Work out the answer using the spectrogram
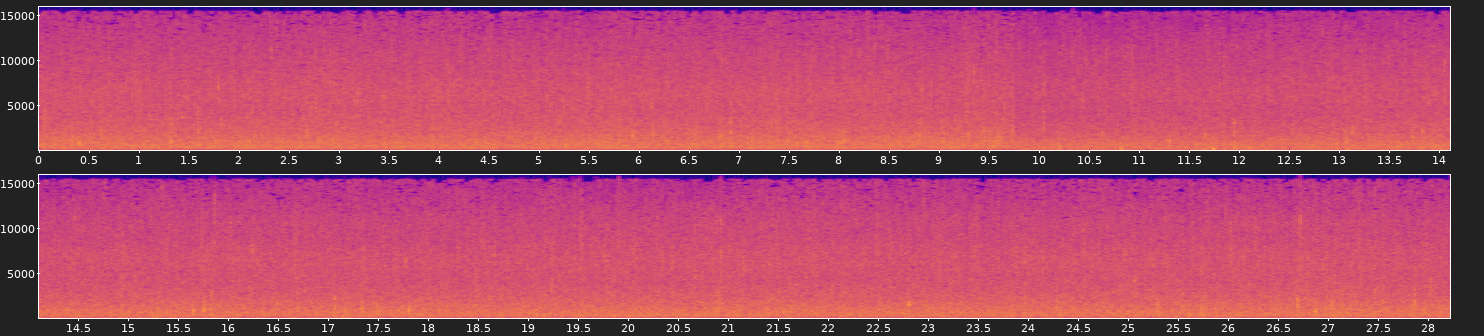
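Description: Steady rain ambience: an even, unbroken hiss of falling rain, shifting slightly in tone about ten seconds in.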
